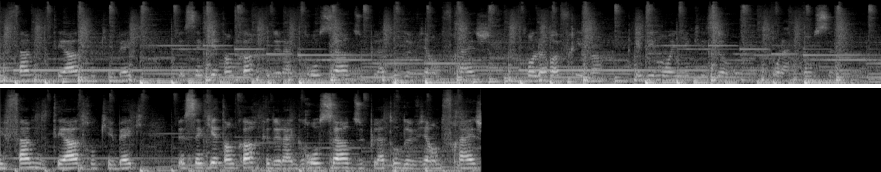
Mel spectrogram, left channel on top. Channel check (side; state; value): right; drops out; at 4.9 s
